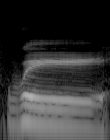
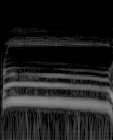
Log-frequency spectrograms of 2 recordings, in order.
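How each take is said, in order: First: It is said in a big, giant voice. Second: It is said in a tiny, little voice.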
